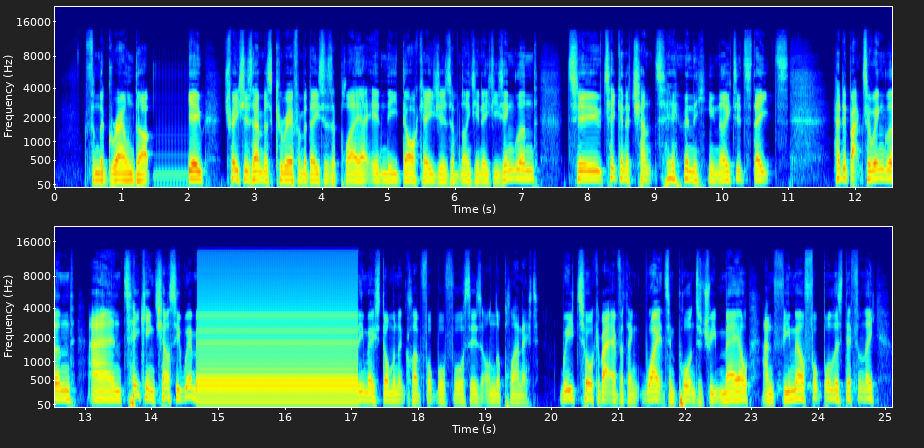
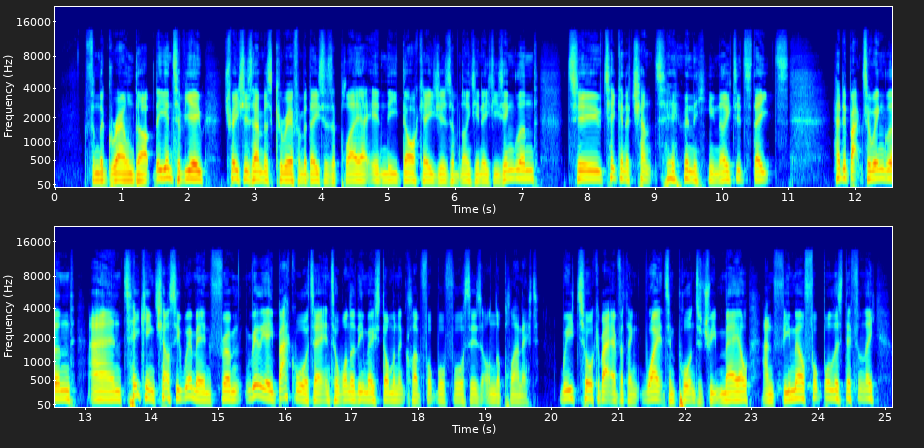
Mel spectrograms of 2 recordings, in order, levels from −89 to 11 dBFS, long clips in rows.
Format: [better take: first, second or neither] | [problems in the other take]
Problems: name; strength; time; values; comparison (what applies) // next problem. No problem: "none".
second | audio freezing; at 1.5 s for 0.5 s and at 15 s for 2.5 s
